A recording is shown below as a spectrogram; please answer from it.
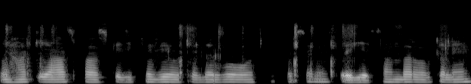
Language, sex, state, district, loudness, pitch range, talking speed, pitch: Hindi, male, Uttar Pradesh, Etah, -28 LUFS, 110-115 Hz, 150 wpm, 115 Hz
